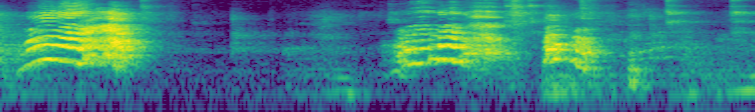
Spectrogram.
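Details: Pet macaws at play with their owners in a small room: a loud, arching, harmonic 'wooo' call, a quiet gap, then another swooping call followed by a shorter, harsher note and faint speech.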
